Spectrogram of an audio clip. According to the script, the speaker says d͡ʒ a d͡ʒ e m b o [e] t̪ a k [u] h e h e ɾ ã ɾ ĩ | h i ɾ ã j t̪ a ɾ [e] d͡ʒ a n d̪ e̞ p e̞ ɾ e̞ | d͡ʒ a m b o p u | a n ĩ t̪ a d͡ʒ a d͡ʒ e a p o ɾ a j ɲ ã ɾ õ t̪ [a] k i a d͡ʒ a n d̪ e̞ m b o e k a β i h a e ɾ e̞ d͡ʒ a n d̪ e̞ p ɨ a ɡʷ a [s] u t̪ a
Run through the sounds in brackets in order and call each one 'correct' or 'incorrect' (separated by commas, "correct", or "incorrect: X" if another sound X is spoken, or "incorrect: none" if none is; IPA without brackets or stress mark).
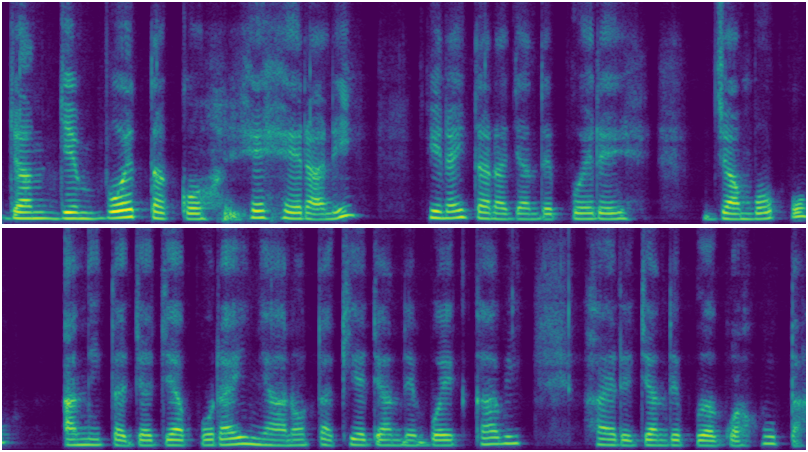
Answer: correct, incorrect: o, incorrect: a, correct, incorrect: h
